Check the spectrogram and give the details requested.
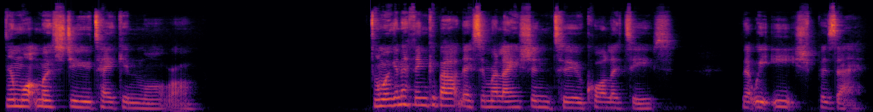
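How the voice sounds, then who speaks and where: A woman leads a guided meditation gently and soothingly, pausing between measured instructions. Her voice is lowish.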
